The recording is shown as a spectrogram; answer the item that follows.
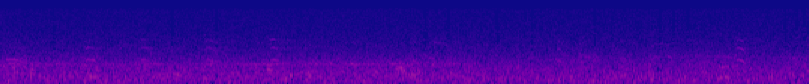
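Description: Faint, scattered calls of distant birds over quiet riverside ambience, many short chirps and a few lower calls spread through the whole stretch.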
